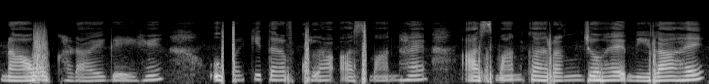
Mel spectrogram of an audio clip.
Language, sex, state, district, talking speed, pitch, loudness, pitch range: Bhojpuri, male, Uttar Pradesh, Gorakhpur, 145 wpm, 190 Hz, -18 LUFS, 175-205 Hz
